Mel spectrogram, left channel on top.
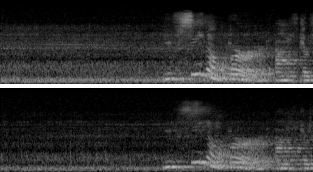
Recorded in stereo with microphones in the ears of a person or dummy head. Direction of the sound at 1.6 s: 40° left (ahead or behind).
